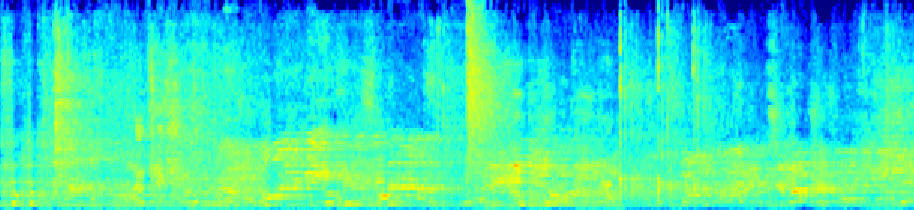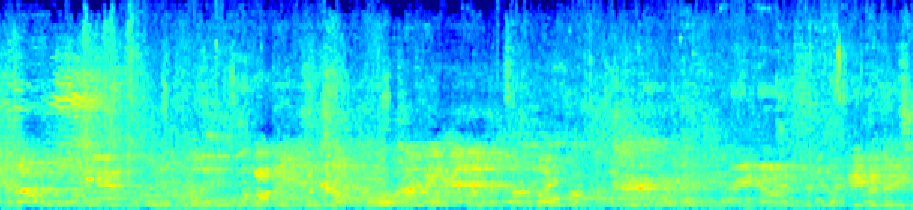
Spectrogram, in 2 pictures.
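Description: A crowd of men and women chatters and calls out in a large echoing hall.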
